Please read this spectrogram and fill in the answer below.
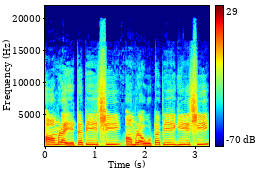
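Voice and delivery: usual speaking voice

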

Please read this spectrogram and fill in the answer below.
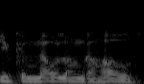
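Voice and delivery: ordinary talk, nothing marked

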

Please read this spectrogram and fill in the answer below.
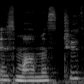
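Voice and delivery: ordinary delivery

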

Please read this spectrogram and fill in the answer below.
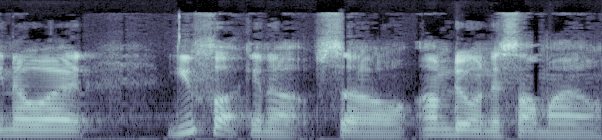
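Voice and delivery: ordinary delivery

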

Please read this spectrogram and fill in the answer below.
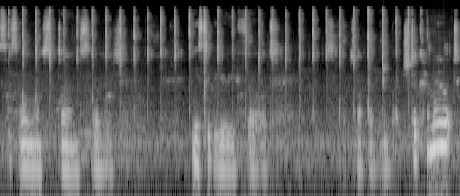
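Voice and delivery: soft mumble under the breath. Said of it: "now I'm mumbling to myself".

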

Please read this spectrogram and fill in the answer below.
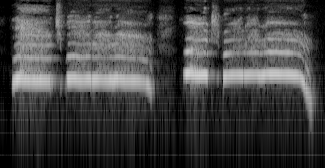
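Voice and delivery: panicked, desperate shout, very high, loud, drawn out. Melvin, on the fourth grade lunch table waving his arms, crying out at top of voice. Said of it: "cried at the top of his voice".

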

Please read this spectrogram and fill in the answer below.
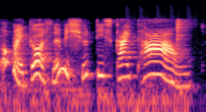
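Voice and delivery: thin, squeaky, high-pitched put-on voice. Imitating what other players say in the game, in a squeaky voice. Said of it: "squeaky voice by the way".

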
